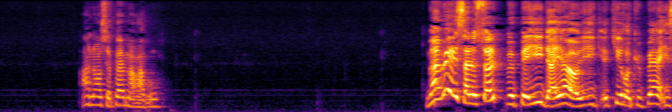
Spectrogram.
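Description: A woman speaks close to the microphone, pausing between phrases.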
